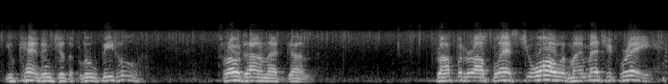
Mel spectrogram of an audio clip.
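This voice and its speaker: An actor playing a righteous crime-fighting hero in a declamatory, commanding 1940s radio style. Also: male voice, a little high, normal speed, a bit bright, close to an everyday voice. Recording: hissy, dull 1940 radio recording.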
